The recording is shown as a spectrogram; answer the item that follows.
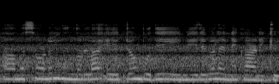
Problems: constant background noise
